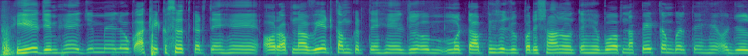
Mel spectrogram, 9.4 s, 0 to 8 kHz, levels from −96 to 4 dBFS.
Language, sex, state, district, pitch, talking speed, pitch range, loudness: Hindi, male, Uttar Pradesh, Jalaun, 180 Hz, 220 wpm, 175-190 Hz, -16 LUFS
